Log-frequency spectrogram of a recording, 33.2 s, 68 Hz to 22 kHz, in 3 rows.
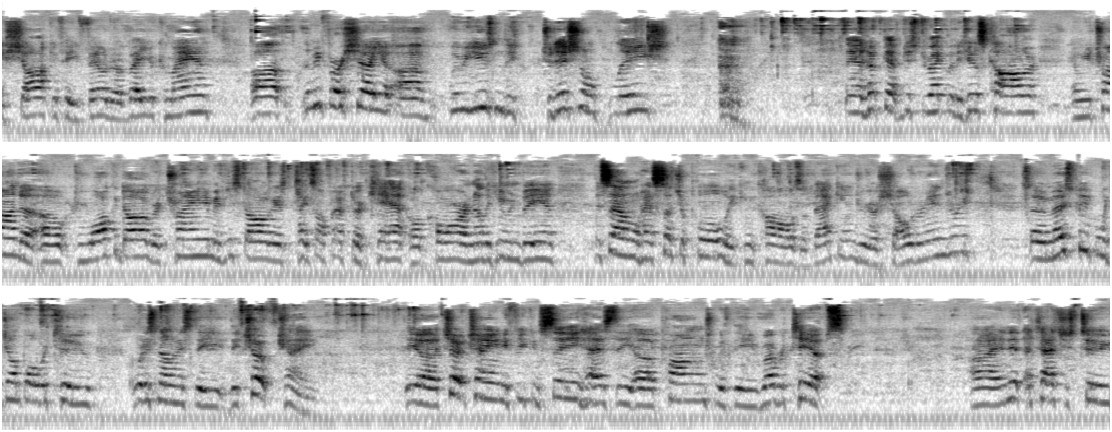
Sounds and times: Speech: 0.0s - 7.5s, 8.2s - 25.4s, 26.2s - 33.2s.

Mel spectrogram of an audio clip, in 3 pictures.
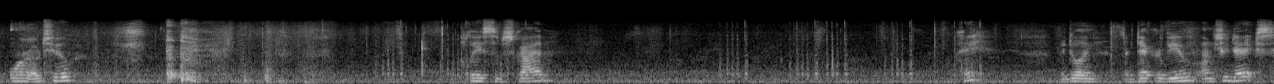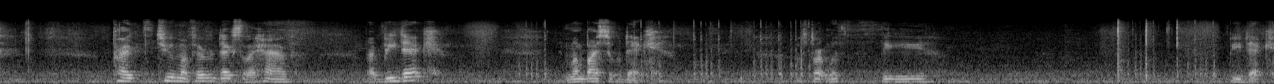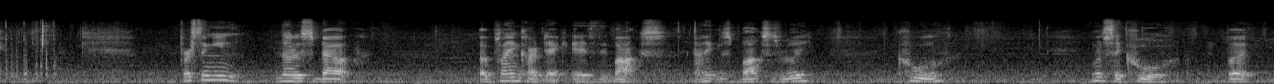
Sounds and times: Speech: 0.1s - 0.8s, 4.6s - 5.6s, 9.6s - 10.0s, 10.6s - 12.9s, 13.9s - 15.8s, 16.4s - 17.2s, 18.4s - 19.5s, 20.7s - 22.2s, 25.0s - 25.6s, 27.3s - 29.2s, 30.3s - 33.6s, 34.4s - 35.1s, 36.4s - 38.2s.

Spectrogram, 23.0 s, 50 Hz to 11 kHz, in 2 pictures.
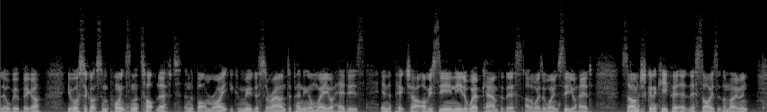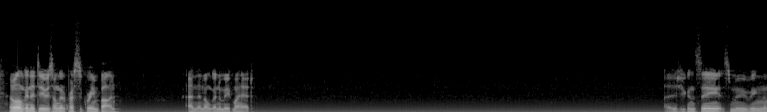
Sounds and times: Speech: 0.0s - 13.3s, 14.3s - 15.4s, 21.4s - 23.0s.

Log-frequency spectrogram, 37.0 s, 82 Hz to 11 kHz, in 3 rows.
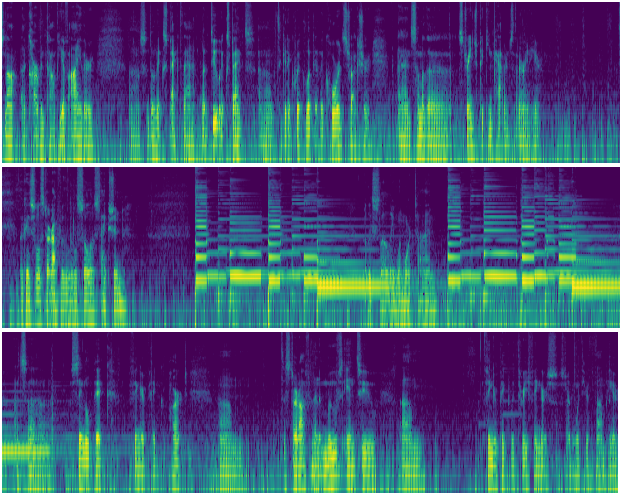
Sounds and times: Speech: 0.0s - 1.9s, 2.5s - 10.9s, 12.7s - 15.0s, 19.6s - 21.1s, 25.0s - 28.4s, 29.0s - 29.7s, 30.3s - 33.2s, 34.3s - 37.0s
Music: 16.2s - 28.5s.

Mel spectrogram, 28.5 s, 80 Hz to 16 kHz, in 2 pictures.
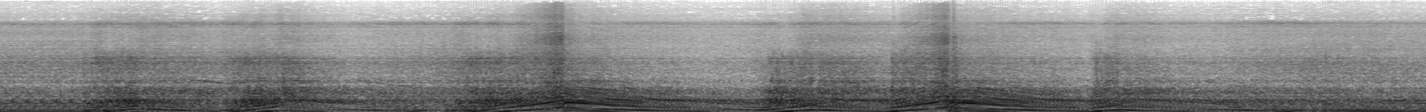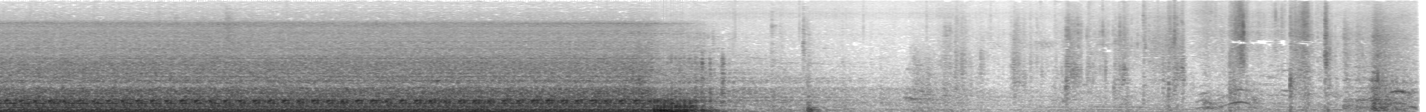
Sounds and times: Walk, footsteps: 23.4s - 28.4s.

